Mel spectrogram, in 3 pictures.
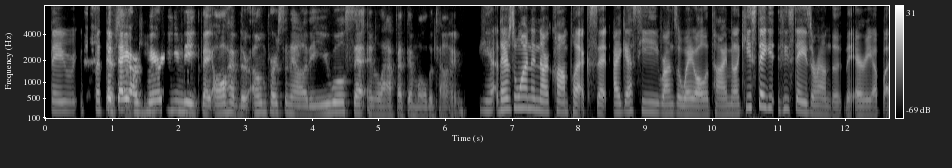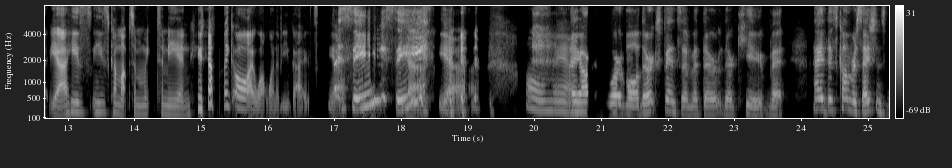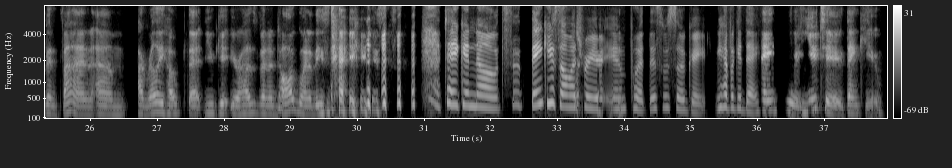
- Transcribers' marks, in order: laugh; laugh; laugh; laughing while speaking: "days"; laugh
- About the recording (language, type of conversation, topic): English, unstructured, Why do you think pets become part of the family?
- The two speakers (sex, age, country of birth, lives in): female, 30-34, United States, United States; female, 60-64, United States, United States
